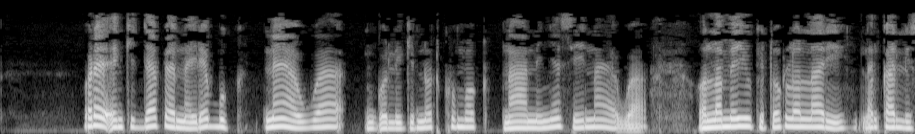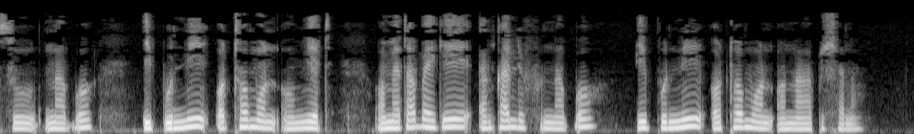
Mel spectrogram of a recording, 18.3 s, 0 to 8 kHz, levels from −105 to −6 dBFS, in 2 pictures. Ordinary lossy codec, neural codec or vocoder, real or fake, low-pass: MP3, 24 kbps; none; real; 7.2 kHz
